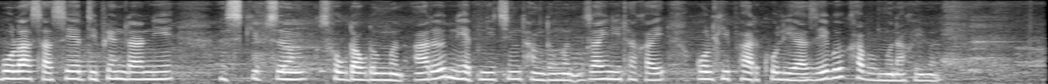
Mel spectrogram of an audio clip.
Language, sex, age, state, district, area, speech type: Bodo, female, 30-45, Assam, Kokrajhar, rural, read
